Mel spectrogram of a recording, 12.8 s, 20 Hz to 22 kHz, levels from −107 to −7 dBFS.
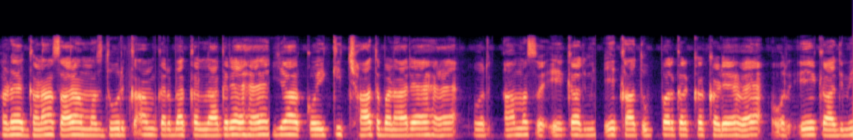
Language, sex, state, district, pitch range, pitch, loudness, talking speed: Marwari, male, Rajasthan, Nagaur, 170-180 Hz, 175 Hz, -16 LUFS, 140 wpm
